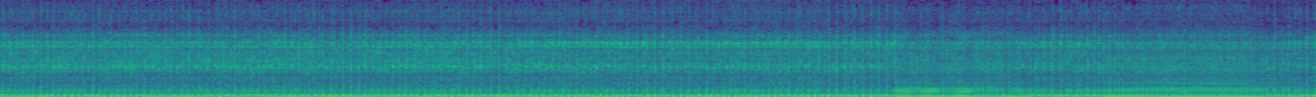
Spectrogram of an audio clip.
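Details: Echo two-stroke handheld (trimmer or blower) being started for the season: buzz with a rough, wavering note that hunts and drops near the end; owner thinks the carburetor needs adjusting.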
